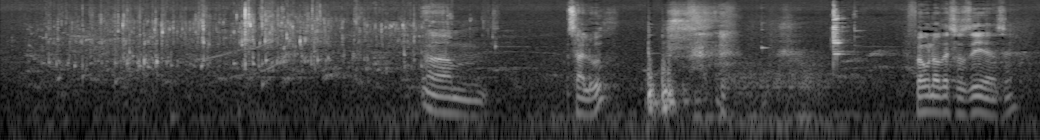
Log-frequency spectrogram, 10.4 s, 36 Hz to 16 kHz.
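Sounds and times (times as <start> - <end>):
wine being poured at home: 0.2 - 5.0
speech: 4.2 - 5.0, 5.7 - 7.5, 9.2 - 10.3
laughter: 6.5 - 7.4.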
